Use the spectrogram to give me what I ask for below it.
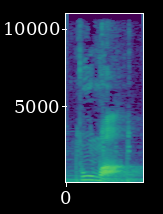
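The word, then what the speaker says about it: Puma: And fifth brand name பார்த்தீங்கன்னா வந்து பியூமா. ஸோ இது வந்து அகைன் வந்து நம்ம வந்து இந்தியாவில் வந்து பியூமா தான் சொல்லுவோம். பட் இது ஒரு ஜெர்மன் பிராண்டு. ஸோ ஜெர்மனில் எப்படி சொல்லுவாங்கன்னு பார்த்தீங்கன்னா பூமா. ஸோ ஹோலி இந்த இன்ஃபர்மேஷன் அந்த வீடியோ லேர்ன் பண்ணிப்பீங்க நினைக்கிறேன்.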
